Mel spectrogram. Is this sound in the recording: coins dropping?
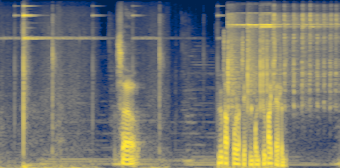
yes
